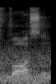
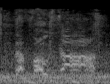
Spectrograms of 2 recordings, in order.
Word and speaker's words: fossa: game of telephone has Americans saying while England pronounces it as Fossa. So if your point of reference is the movie, it's Fossa. If it's Sir Attenborough or the Wild Thornberrys, it's Fossa.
